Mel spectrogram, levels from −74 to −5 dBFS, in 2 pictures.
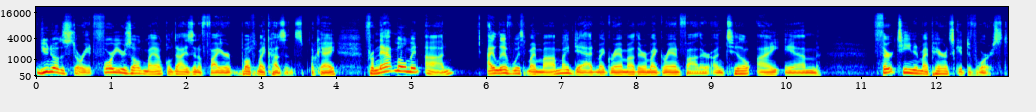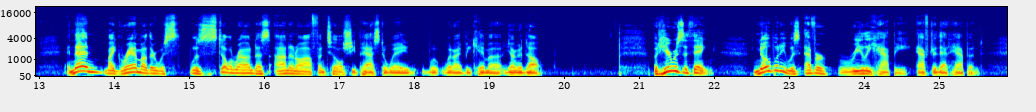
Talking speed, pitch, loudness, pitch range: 180 wpm, 115 Hz, -22 LUFS, 90-145 Hz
